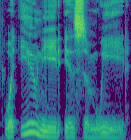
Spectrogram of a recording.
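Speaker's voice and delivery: a laid-back stoner pushing weed, slowly; stoner friend Jack. Acted.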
